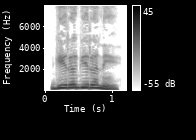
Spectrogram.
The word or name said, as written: ಘರಿಘರಿನೆ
